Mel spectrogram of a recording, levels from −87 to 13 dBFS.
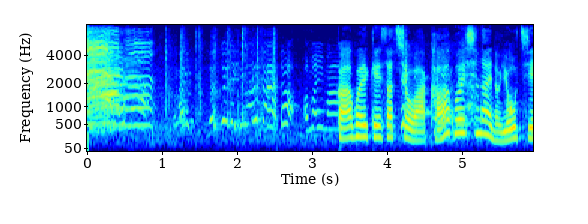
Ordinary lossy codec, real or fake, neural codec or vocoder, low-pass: none; real; none; none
